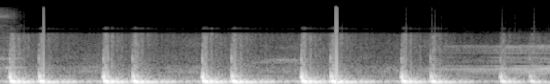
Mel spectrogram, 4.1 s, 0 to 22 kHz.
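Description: Heartbeat: pairs of low thumps (lub-dub) repeating about every three-quarters of a second, roughly 80 beats a minute, over a low steady hum.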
